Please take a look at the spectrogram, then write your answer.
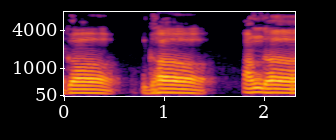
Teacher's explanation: तो देखिए जब आप किसी वर्ण का उच्चारण करते हैं और गला से कंपन एकदम निकलता है, कंपन सा गूंज जैसा होता है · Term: घोष व्यंजन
